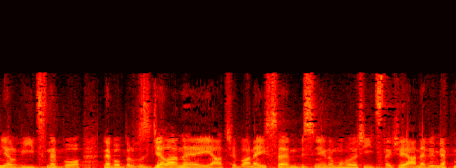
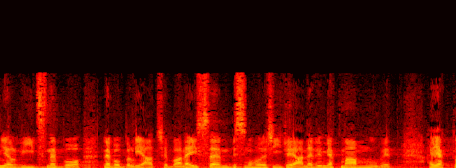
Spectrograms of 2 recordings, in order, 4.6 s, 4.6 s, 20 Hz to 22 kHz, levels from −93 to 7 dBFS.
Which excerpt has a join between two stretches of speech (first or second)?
second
